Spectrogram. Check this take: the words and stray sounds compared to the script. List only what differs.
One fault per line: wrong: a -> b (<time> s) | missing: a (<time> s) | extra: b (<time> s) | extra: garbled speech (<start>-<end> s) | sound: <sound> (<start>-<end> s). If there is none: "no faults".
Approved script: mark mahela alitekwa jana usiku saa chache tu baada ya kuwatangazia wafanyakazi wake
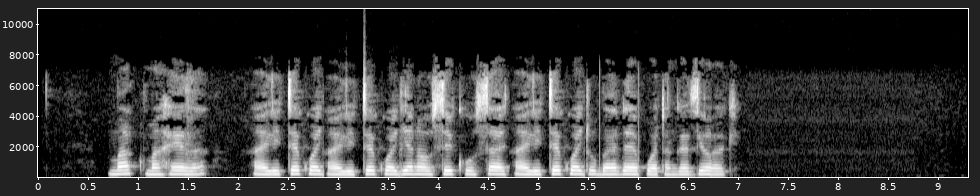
extra: alitekwa (2.9 s)
wrong: chache -> alitekwa (4.8 s)
missing: wafanyakazi (6.7 s)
